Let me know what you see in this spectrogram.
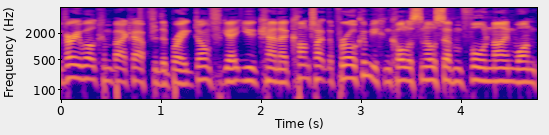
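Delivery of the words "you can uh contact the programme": ordinary delivery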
